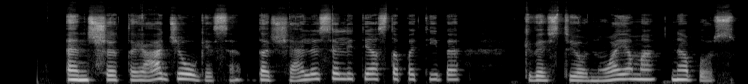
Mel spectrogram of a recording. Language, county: Lithuanian, Panevėžys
